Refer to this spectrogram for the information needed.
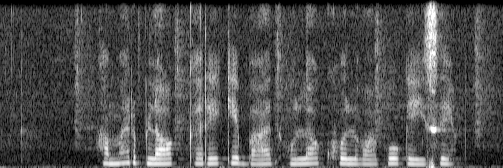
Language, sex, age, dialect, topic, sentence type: Chhattisgarhi, female, 60-100, Western/Budati/Khatahi, banking, question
